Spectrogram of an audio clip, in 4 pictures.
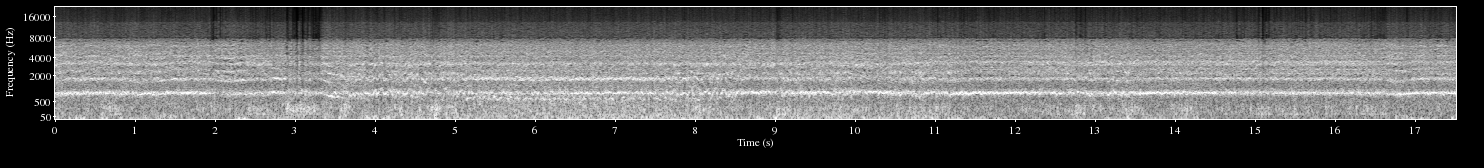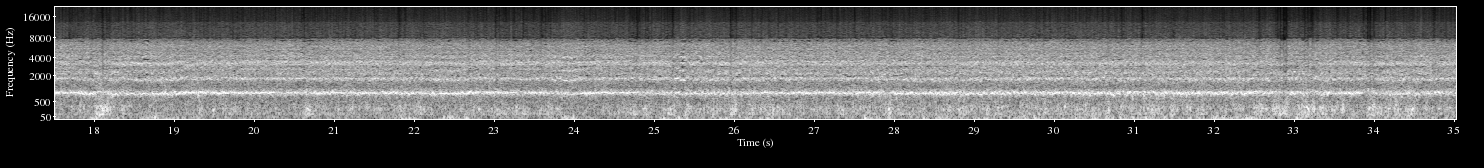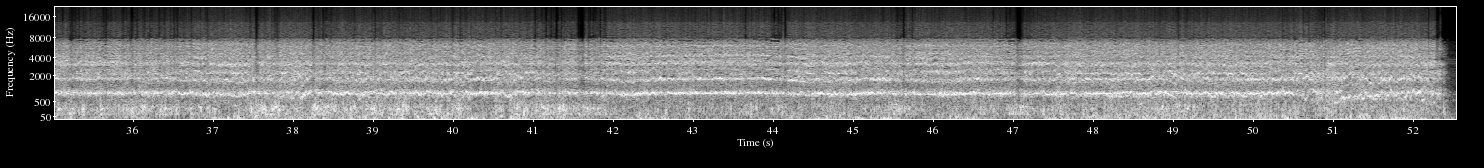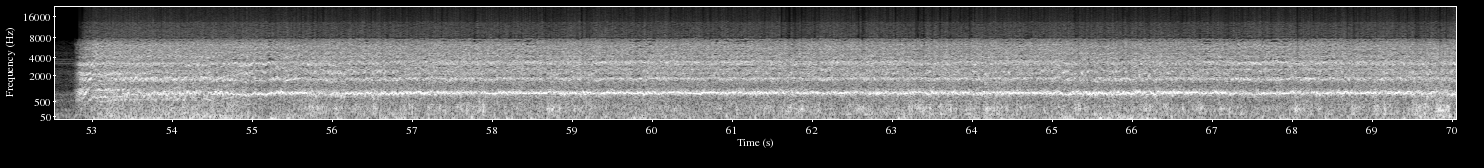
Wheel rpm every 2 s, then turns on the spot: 230, 220, 210, 190, 230, 230, 230, 230, 230, 220, 230, 230, 230, 230, 220, 230, 230, 230, 230, 230, 230, 230, 220, 220, 210, 150, 110, 200, 220, 230, 230, 240, 230, 230, 230.
none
